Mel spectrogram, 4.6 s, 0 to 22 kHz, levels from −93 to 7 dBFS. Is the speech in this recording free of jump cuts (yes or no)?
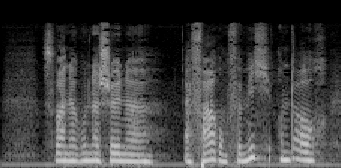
yes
